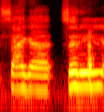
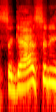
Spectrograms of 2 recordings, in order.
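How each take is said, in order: First: It sounds like two words, saga city. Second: It sounds like the single word sagacity. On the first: The speaker calls it wrong. "I get Saga City" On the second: The speaker calls it right. "is the proper pronunciation"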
